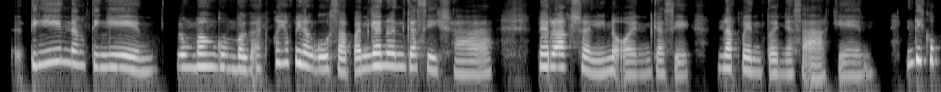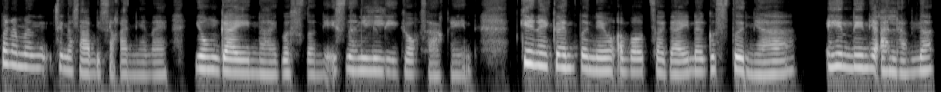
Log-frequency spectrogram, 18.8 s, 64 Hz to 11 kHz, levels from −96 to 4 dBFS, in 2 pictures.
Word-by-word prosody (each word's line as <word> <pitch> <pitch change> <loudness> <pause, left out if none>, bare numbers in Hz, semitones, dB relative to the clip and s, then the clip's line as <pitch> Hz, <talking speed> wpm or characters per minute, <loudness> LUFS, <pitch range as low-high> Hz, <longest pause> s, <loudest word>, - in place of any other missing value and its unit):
uh - - -13
tingin 335 +4 +1
ng 300 -2 +1
tingin. 250 -5 +2 0.2
Yun 260 0 +2
bang 270 0 +4
kumbaga, 240 -3 +1
ano 250 - -16
kayang 335 +1 -3
pinag-uusapan, 230 -6 +3
ganun 280 0 +6
kasi 255 -4 +1
siya. 180 -3 -6 0.4
Pero 270 -1 +6
actually 220 -7 +1
noon 180 -4 -3
kasi 185 -3 -7 0.3
nakwento 220 -6 0
niya 185 0 -7
sa - - -5 0.2
akin. 170 +1 -11 0.3
Hindi 330 +5 +4
ko 375 - +2
pa 325 -1 +2
naman 255 -4 -4
sinasabi 210 -7 -5
sa 180 - -10
kanya 175 -1 -11
na 175 +1 -12 0.3
yung 230 -2 +3
guy 195 -3 +3
na 185 -1 -9
gusto 185 0 -8
niya 175 - -14
is - - -8
nanililigaw 205 -4 -4
sa'kin. 170 0 -14 0.5
Kinukwento 265 -6 +4
niya 215 -1 +1
yung - - -15
about 205 -1 -3
sa 205 - -4
guy 185 0 -2
na 205 -1 -2
gusto 230 0 +2
niya, 185 +2 -5 0.4
eh, 260 - +2
hindi 255 0 +1
niya 240 - +1
alam 205 -3 -3
na 220 0 -1
220 Hz, 165 wpm, -23 LUFS, 190-260 Hz, 0.5 s, ganun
